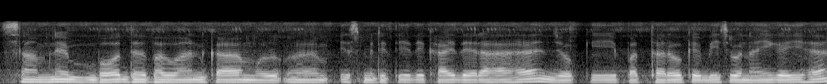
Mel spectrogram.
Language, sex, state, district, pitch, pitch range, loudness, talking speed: Hindi, male, Odisha, Nuapada, 105 Hz, 105-110 Hz, -14 LUFS, 140 wpm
